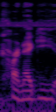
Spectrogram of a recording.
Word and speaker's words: Carnegie: And um, Andrew Carnegie is I'm just going to Carnegie is how it's often pronounced here, but Carnegie is the proper Scottish I believe.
